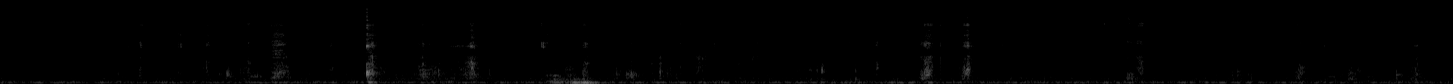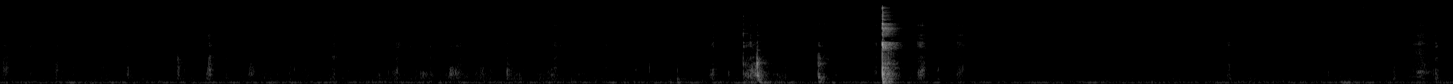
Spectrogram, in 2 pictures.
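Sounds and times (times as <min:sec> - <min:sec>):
close chewing with wet clicks: 0:05.3 - 0:10.2.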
